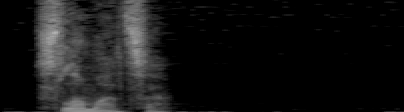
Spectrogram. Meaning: 1. to break, to break up, to fracture, to split 2. to break down (of a device, etc.) 3. to collapse, to fall apart 4. to crack, to break (of the voice) 5. passive of слома́ть (slomátʹ)
- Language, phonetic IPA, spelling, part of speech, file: Russian, [sɫɐˈmat͡sːə], сломаться, verb, Ru-сломаться.ogg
